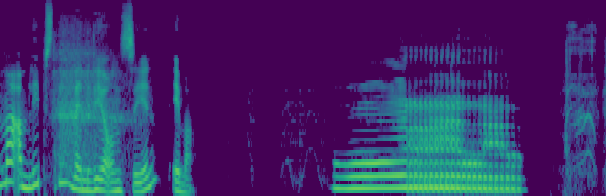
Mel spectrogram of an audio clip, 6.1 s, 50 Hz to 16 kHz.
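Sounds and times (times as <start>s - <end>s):
speech: 0.0s - 2.0s, 3.3s - 5.3s
person vocally imitating a Wookiee's growling roar: 3.3s - 5.3s.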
